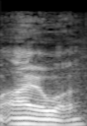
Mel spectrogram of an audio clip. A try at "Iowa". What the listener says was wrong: I feel like you said too many syllables. I think it's like Iowa. Iowa.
